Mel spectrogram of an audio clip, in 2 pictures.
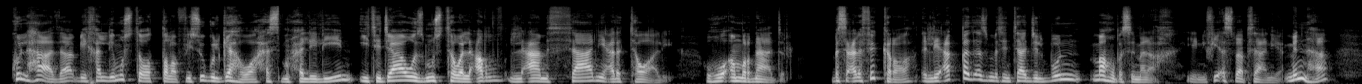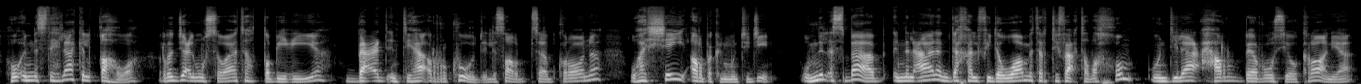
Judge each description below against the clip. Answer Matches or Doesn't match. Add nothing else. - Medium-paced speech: Doesn't match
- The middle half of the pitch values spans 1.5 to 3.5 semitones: Doesn't match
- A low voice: Doesn't match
